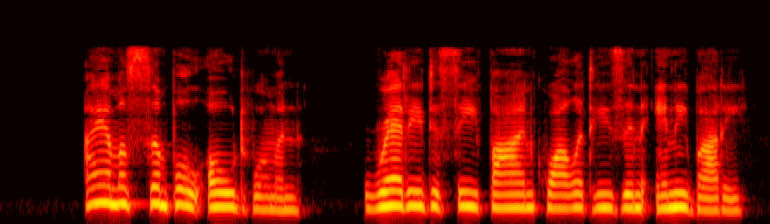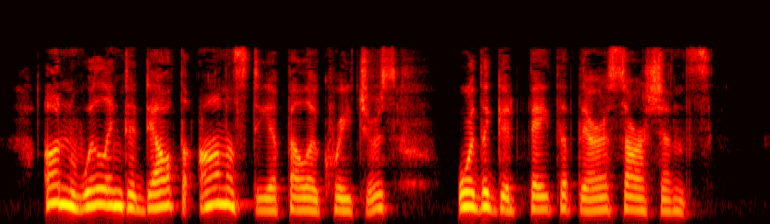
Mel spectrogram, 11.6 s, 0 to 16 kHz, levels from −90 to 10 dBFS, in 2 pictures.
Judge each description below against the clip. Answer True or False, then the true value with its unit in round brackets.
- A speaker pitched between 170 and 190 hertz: True (185 Hz)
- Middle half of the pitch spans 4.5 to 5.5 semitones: False (3.8 semitones)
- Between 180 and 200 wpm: False (150 wpm)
